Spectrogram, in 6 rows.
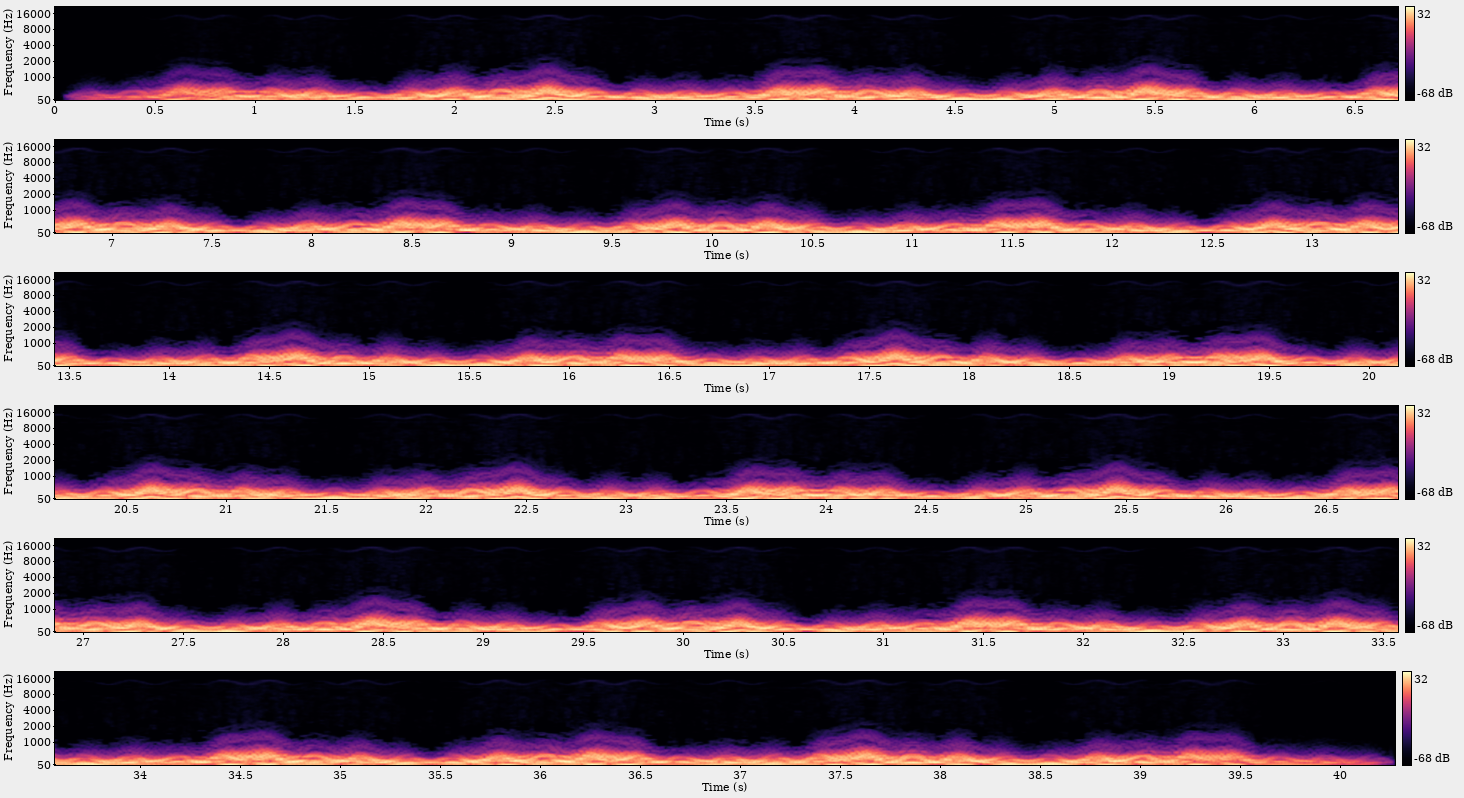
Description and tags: Machinery BK
Various artificially created machine or machinery sounds.
Made on Knoppix Linux with amSynth, Sine generator, Ladspa and LV2 filters. A Virtual keyboard also used for achieving different tones.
